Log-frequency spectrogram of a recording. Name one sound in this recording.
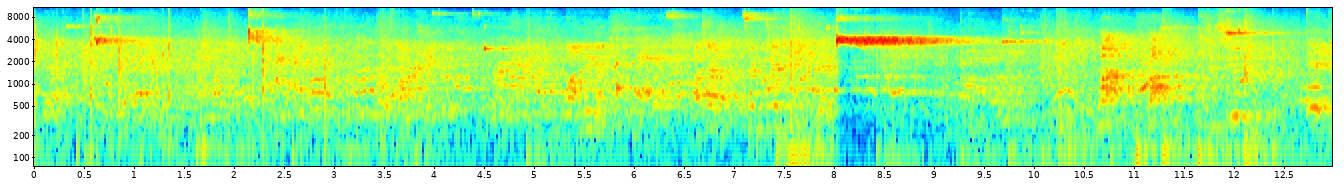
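Sneakers squeak sharply on a wooden court, echoing in a large hall.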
